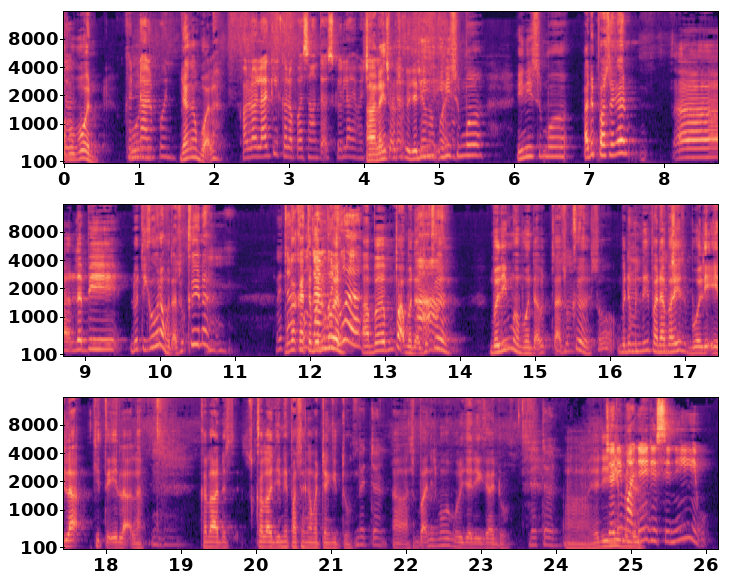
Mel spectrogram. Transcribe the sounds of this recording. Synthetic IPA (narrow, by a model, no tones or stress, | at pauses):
apapʊn | kəʊnalpʊnd͡ʒaŋanbua̰ʔ̪̚lah | kalalaɡikalawpasaŋt̪aʔsə̥kolahjmaalaɡitt̪aʔsukəd͡ʒadiinĩsəmuə | inisəmuəadapasaŋan | ələbɪhduət̪iɡaoɾaŋpunt̪aʔs̬ukənah | bbukakat̪abədəəabəəmpat̪̚pʊnt̪aʔsukə | bəliməp̬ʊnt̪aʔt̪aʔsukəsobənəbəndənĩpadabajisbolɛɦelaʔkit̪əela̰ʔla̰h | kalawadaskalad͡ʒinipasaŋanmat͡ʃamɡit̪ṵbət̪ʊla̰səbap̚nisəmuəpbolɛhd͡ʒadiɡadṵbət̪ʊlə̰d͡ʒadiniibmanədisini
